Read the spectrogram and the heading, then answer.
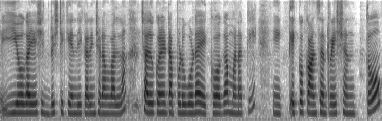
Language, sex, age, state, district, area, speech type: Telugu, female, 45-60, Andhra Pradesh, Srikakulam, urban, spontaneous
